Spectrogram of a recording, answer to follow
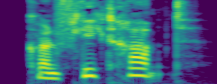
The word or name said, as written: konfliktramt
